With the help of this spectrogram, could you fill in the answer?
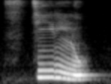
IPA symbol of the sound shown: i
